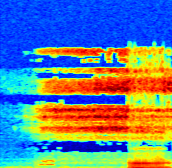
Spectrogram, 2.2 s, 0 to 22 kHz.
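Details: Maria, a 12-year-old fawn female senior Pug in Japan, snoring in February 2023; quiet raspy breathing, then a louder buzzy, humming snore sets in near the end, over a steady faint high hiss.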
